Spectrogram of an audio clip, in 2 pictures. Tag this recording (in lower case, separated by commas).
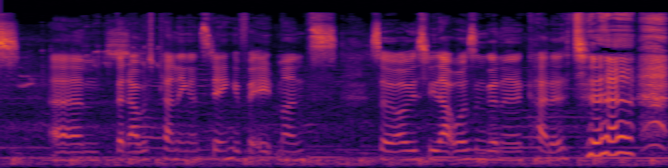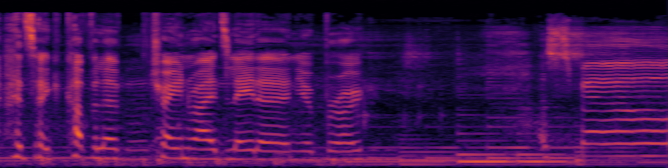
music, speech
